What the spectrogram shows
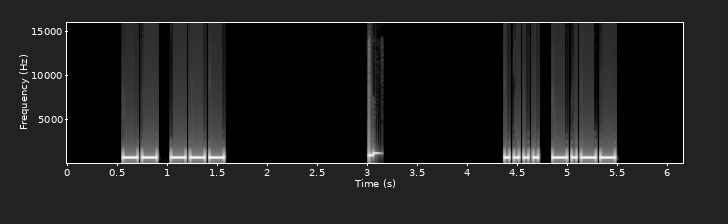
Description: Morse code, heard as a keyed tone, about 25 wpm, 700 Hz. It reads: MO HY
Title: Top Two Letter Combinations in Words 25wpm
